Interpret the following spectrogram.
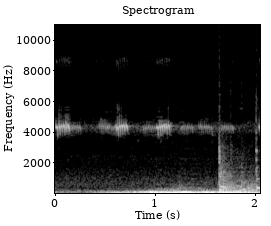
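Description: Cricket chirping, a high chirp repeating about three times a second, over a low swelling rumble. Near the end, music starts suddenly with steady held notes.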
